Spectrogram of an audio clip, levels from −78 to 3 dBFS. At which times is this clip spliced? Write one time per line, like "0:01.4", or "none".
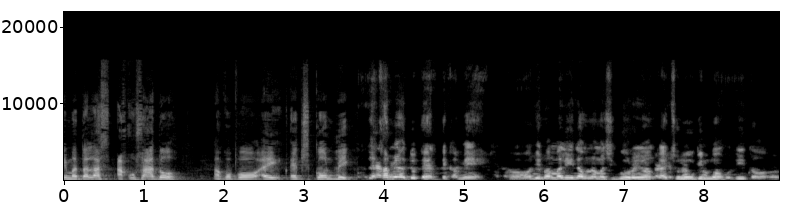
none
